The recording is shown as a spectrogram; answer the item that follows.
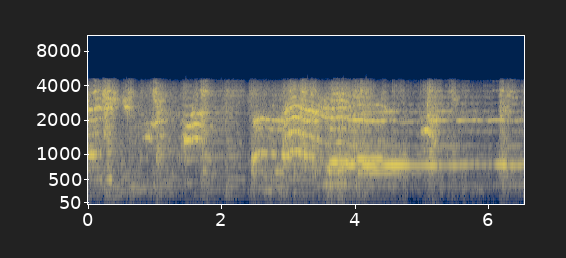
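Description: A man singing to his own strummed acoustic guitar, with a long held note about halfway through.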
